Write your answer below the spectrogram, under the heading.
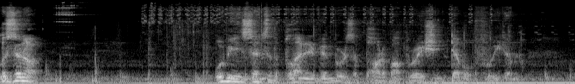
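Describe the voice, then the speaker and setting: A man's put-on character voice at a fairly quick pace amid loud background noise. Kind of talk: audio drama performance.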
